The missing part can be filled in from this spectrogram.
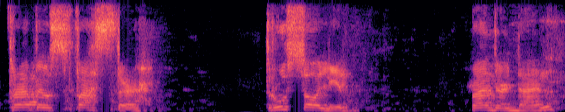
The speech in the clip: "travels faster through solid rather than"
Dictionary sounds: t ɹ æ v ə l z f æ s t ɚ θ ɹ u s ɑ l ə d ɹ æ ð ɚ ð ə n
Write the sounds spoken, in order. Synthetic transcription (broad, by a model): t ɹ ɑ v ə l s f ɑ s t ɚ t ɹ u s ɑ l ə d ɹ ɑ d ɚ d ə n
